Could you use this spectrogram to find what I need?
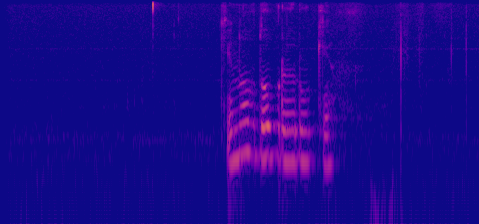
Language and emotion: Russian, neutral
